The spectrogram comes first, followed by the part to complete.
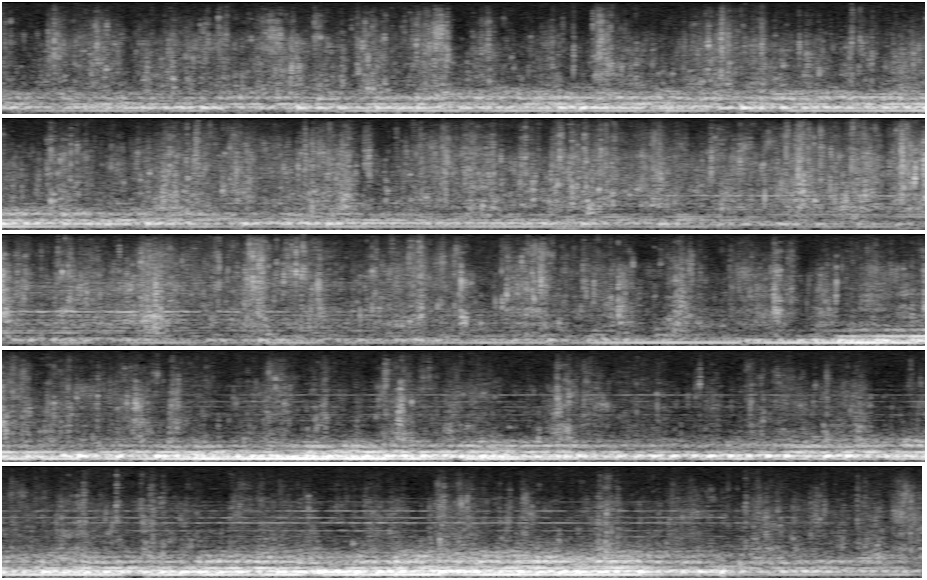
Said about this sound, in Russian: Артемьевский Dark Ambient здесь сплетается со звуками окружающей среды, плеском и шлепаньем солдатских ботинок по мелководью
